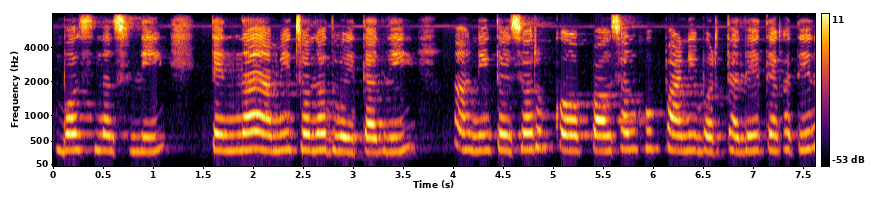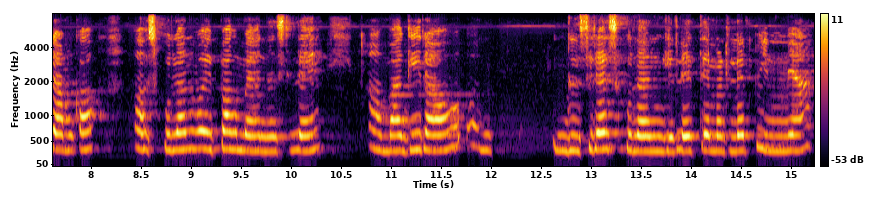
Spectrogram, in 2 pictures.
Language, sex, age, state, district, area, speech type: Goan Konkani, female, 18-30, Goa, Pernem, rural, spontaneous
